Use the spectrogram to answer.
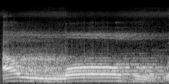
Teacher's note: Nah, a-nya tipis, lamnya tebal. Jadi jangan jangan terpengaruh oleh huruf lam hamzahnya. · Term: lam yang dibaca tafkhim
